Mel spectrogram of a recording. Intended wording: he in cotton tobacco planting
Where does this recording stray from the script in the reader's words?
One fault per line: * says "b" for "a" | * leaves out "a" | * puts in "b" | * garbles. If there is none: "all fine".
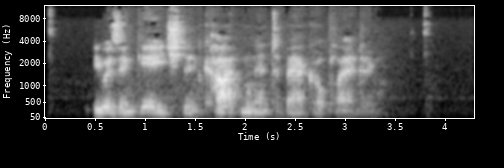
* puts in "was engaged"
* puts in "and"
